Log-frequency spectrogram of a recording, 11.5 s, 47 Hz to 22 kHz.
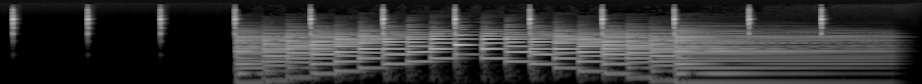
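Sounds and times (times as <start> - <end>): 
arpeggios in G sharp minor: 3.0 - 11.3.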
